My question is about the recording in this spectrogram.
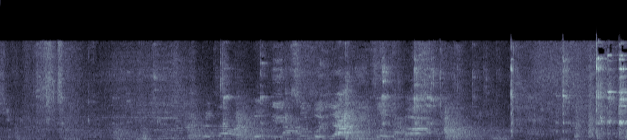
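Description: Indistinct chatter of several people talking at a meal table, with a light clink of tableware near the end.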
